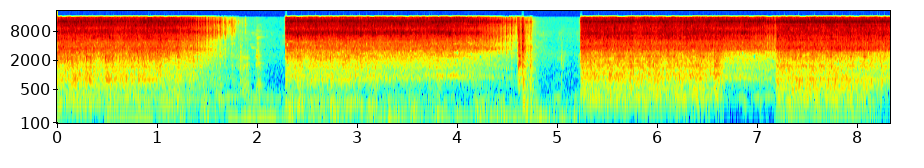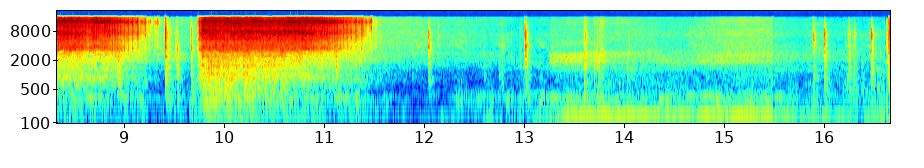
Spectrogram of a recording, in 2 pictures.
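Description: Air ratchet running in four long bursts of a few seconds each, with short pauses between, unscrewing 13 mm bolts. A quieter stretch with a faint hum follows.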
